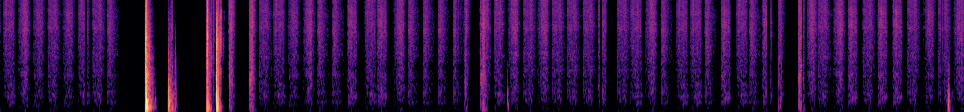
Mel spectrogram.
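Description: Footsteps patter steadily on grass.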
